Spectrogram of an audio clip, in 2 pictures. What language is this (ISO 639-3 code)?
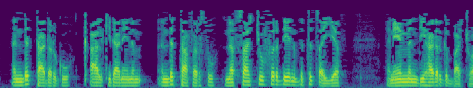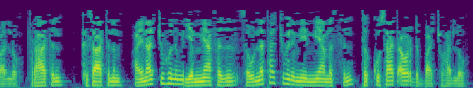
amh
